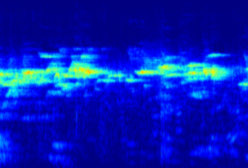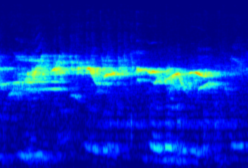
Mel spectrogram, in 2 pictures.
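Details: Oriental magpie-robin at a singing contest, giving a steady, busy flow of high, fluty and scratchy warbled notes in pulsing bursts, with faint lower chirps and murmurs behind it.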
